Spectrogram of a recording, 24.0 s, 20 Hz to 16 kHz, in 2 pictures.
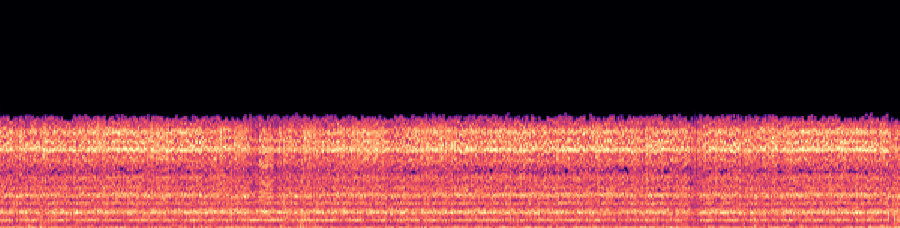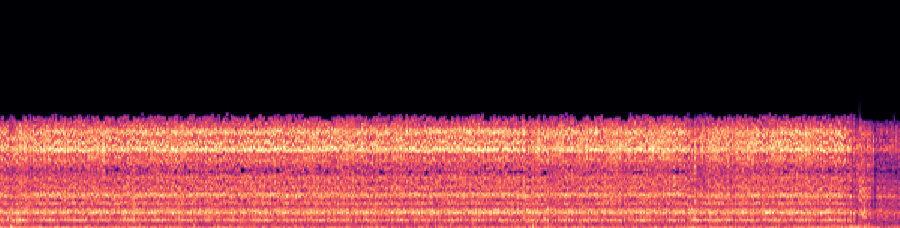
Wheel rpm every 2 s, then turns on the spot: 160, 160, 160, 160, 160, 160, 160, 160, 160, 160, 160, 150.
none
